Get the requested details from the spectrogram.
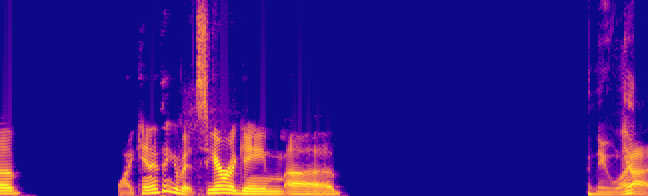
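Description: A man speaks with animation into a close microphone, heard over an online call.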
